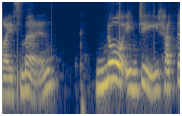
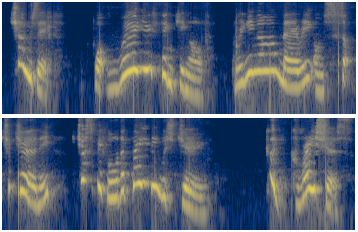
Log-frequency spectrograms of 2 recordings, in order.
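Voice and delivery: flustered, scolding grandmother, louder and higher; a bossy granny taking charge in alarm; fussing granny; 6 semitones higher, 4 dB louder than usual. Acted. Granny scolding Joseph about the journey, flustered and loud.

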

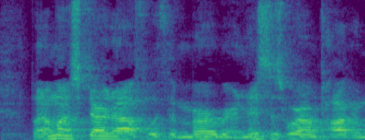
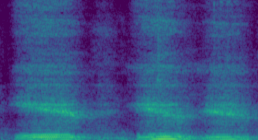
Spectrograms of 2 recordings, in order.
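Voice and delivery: goose murmur; 6 dB quieter, much slower than usual. Shown as a demonstration. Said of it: "bass in my throat".

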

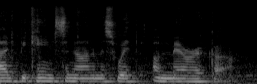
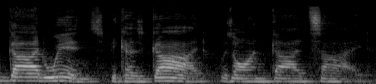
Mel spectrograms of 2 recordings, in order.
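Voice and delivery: slow, pointed deadpan; 3 semitones lower, slower than usual. Acted. Comic host deadpanning the war in heaven. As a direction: let each God land slowly.

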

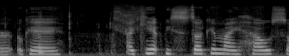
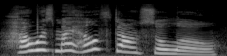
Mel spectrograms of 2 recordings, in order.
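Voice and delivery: higher and louder in sudden alarm; alarmed outburst; 8 semitones higher, 9 dB louder than usual. Real, not acted. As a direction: blurt it out, shocked at the damage. Alarmed at losing health in game.

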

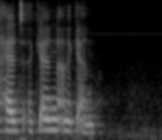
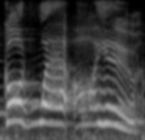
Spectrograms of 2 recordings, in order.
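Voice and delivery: slow, high, louder anguished plea; anguished cry; 9 semitones higher, 7 dB louder, much slower than usual. Acted. Jesus crying to God from the cross, slow anguished cry. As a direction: cry out to God in agony, drawn out. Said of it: "cried out and essentially said".

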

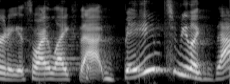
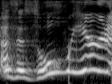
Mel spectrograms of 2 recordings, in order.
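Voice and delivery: high doubtful question; 12 semitones higher than usual. Retold or imitated. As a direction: ask it high and unsure. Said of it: "I was like".

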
